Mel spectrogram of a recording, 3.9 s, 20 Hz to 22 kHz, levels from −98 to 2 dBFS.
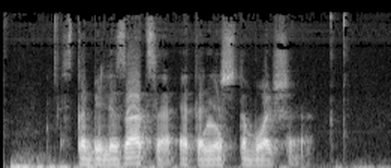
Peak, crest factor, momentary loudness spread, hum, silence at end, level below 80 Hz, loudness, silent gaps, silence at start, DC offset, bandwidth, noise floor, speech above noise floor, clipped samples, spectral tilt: -2 dBFS; 14 dB; 23 LU; none; 0.1 s; -32 dBFS; -15 LUFS; none; 0.1 s; under 0.1%; 16.5 kHz; -38 dBFS; 23 dB; under 0.1%; -5 dB/octave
